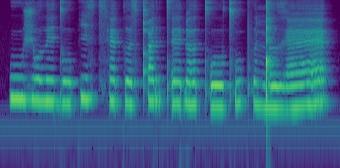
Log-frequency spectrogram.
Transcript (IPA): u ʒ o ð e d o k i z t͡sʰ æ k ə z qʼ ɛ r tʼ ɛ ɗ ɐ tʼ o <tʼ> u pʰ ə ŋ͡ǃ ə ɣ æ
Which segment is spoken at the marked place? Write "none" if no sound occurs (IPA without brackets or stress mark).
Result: tʼ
